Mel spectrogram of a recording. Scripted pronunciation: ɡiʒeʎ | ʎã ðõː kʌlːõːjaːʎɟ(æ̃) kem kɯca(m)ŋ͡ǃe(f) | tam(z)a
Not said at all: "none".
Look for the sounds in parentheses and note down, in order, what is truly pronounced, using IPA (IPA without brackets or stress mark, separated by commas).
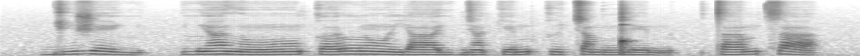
ã, m, m, t͡s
